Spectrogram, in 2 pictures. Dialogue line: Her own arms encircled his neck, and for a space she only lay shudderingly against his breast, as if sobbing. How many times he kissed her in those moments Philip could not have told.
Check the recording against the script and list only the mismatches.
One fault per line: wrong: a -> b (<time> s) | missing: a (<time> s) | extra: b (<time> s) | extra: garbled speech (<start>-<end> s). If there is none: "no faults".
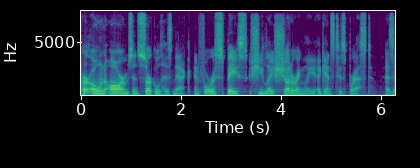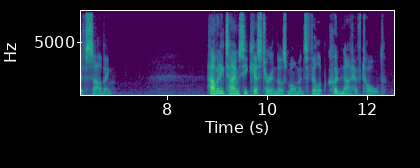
missing: only (3.6 s)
